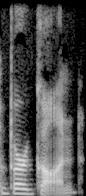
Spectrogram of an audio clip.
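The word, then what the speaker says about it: Bourgogne: also see the French word for this region buron which is spelled b o u r g o g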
